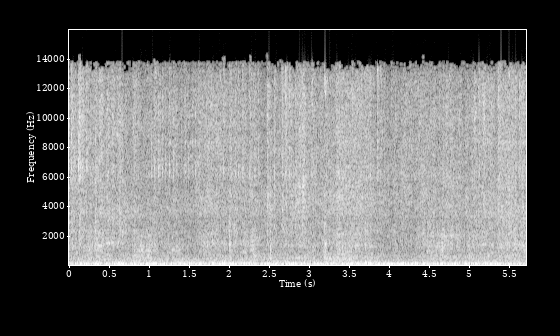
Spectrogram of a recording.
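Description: Freight cars of a slow manifest train rolling past on the rails: a steady low rumble of wheels on track.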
